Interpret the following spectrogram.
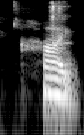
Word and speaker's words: height: And let's do a silent GH. Height.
